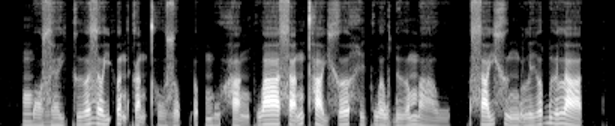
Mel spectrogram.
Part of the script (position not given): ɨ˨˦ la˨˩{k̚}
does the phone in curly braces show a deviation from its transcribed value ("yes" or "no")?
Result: yes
